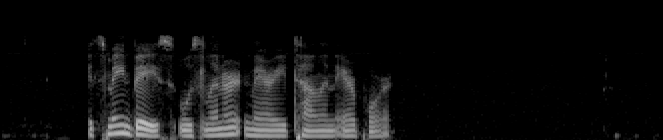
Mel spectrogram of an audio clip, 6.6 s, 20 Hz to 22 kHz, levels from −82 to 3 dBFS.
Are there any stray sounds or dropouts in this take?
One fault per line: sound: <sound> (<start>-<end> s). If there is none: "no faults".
no faults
